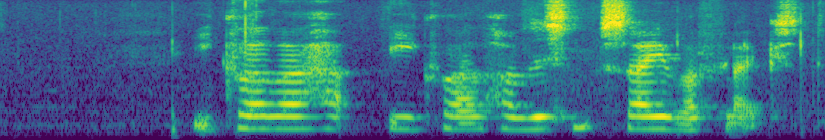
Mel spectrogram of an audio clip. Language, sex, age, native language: Icelandic, male, 10, Icelandic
